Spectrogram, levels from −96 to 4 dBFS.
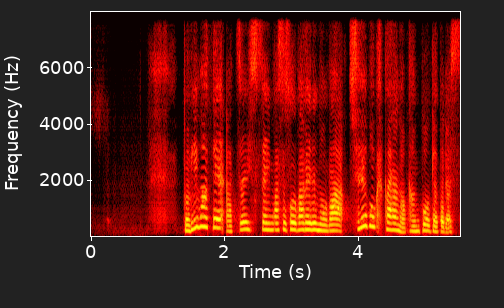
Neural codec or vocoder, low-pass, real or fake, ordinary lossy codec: codec, 16 kHz, 1 kbps, FreqCodec, smaller model; none; fake; none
